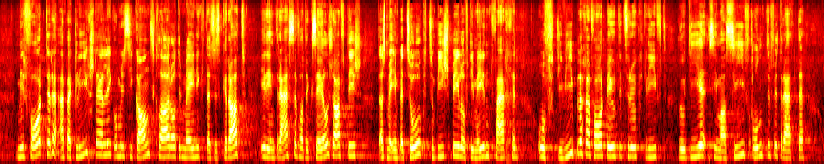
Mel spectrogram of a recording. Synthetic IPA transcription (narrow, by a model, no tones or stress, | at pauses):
mɪːɾfɔɾd̥əɾəʔæb̥əɡ̥liːχʃtɛlːɪɡʊmɪːɾsiɡ̥ɑnt͡skʰlɑːɾodɛɾmɛɪnɪkd̥ɑsəsɡ̥ɾɑd̥ | ɪɾɪntɾæsəfɔdəɾksɛlʃɑftɪʃ | d̥ɑsməɪmbɛt͡suːkt͡sʊmbiʃpɪːlʊfd̥imɪntfæχəɾ | ʔʊfd̥iviːbləχəfɔːɾbɪldət͡sɾɵkkriːft | ʋɵwdiəsimɑsiːfʊntəɾfəɾtɾæt̪ːə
